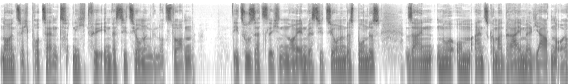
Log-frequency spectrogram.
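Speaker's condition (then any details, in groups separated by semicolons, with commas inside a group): No condition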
